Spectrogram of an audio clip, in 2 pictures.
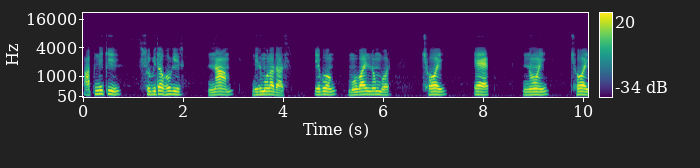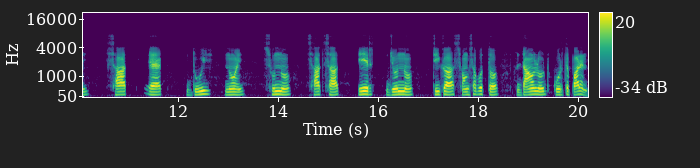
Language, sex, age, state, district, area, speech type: Bengali, male, 45-60, West Bengal, Purba Medinipur, rural, read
